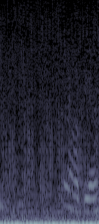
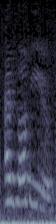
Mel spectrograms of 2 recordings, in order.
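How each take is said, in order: First: It is said as if not meant at all. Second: It is said in a sincere, heartfelt way.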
